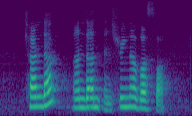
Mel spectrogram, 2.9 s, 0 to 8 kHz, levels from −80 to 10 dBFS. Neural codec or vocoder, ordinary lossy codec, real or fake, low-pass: codec, 16 kHz, 0.7 kbps, FocalCodec; none; fake; none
